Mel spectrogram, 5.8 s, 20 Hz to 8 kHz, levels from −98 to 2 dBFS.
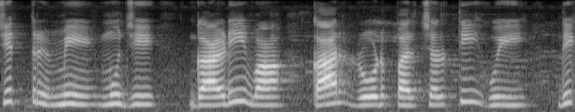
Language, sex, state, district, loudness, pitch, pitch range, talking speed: Hindi, female, Madhya Pradesh, Katni, -18 LUFS, 230 Hz, 215-255 Hz, 115 wpm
